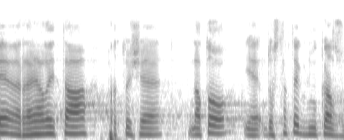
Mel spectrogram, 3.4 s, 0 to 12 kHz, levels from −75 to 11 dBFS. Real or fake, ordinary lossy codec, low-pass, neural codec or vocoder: fake; AAC, 64 kbps; 7.2 kHz; codec, 16 kHz, 8 kbps, FunCodec, trained on Chinese and English, 25 frames a second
